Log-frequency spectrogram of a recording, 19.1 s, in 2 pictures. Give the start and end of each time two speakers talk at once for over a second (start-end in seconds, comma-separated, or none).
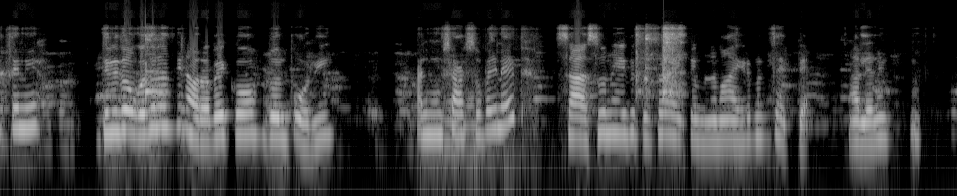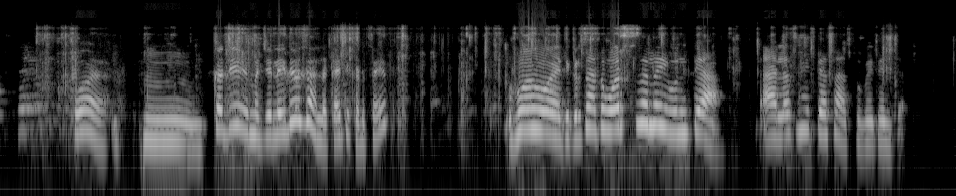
none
